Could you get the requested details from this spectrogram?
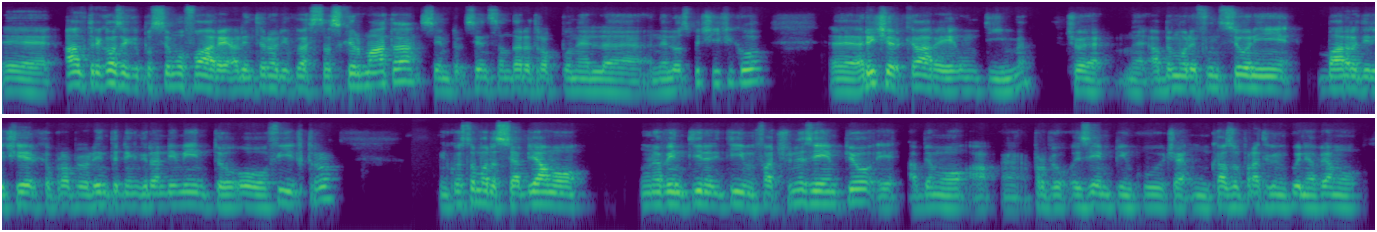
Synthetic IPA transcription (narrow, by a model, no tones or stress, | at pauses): ɛalt̪ɾekɔːzekepːosːjaːmofaːɾealːint̪ɛrnod̪ikwest̪askermaːt̪asɛmpɾesɛnt̪sand̪aɾet̪ɾɔpːonelnelːospet͡ʃiːfiko | ɛrit͡ʃerkaːɾeunt̪im | t͡ʃoɛa̰bːjaːmolefunt̪sjoːni | barːad̪iɾit͡ʃerkapɾɔːpɾjolent̪ed̪iŋɡɾand̪iment̪oʔːfilt̪ɾo | iŋkwest̪omɔːd̪oseabːjaːmo | unavent̪iːnad̪it̪imfat͡ʃːounezɛmpjoʔea̰bːjaːmo̰pːɾɔːpɾjoʔezɛmpiːŋkujt͡ʃoɛʔuŋkaːzopɾaːt̪ikoiŋkujneabjaːmo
